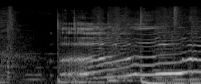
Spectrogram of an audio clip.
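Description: After a brief near-silent pause, a man lets out a long, drawn-out groan of disgust that slowly rises in pitch, over background electronic music.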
